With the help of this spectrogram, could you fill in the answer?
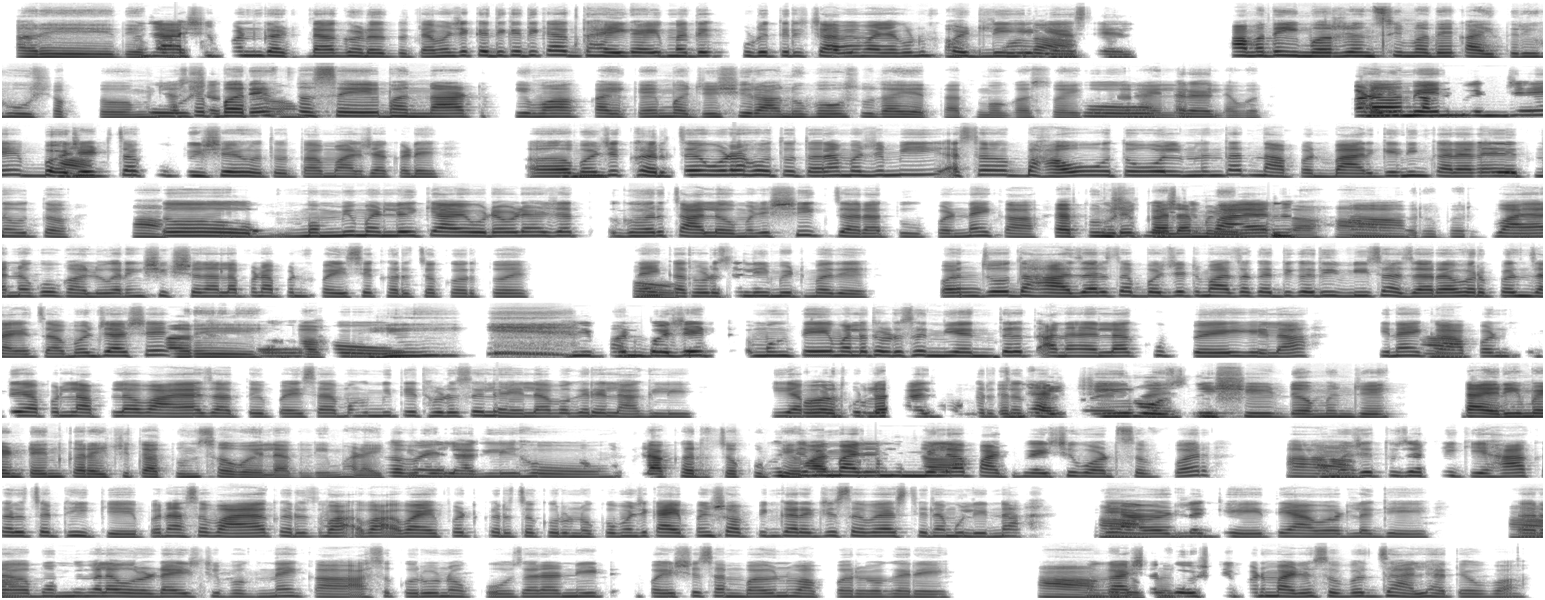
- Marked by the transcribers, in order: tapping; other noise; other background noise; anticipating: "वर पण जायचा"; chuckle; unintelligible speech; unintelligible speech; background speech
- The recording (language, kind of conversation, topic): Marathi, podcast, पहिल्यांदा एकटे राहायला गेल्यावर तुम्हाला कोणते बदल जाणवले?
